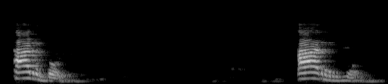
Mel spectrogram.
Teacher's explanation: la mayor intensidad de voz está sobre la sílaba ar, siendo la tónica y la átona la sílaba bol. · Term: sílaba tónica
